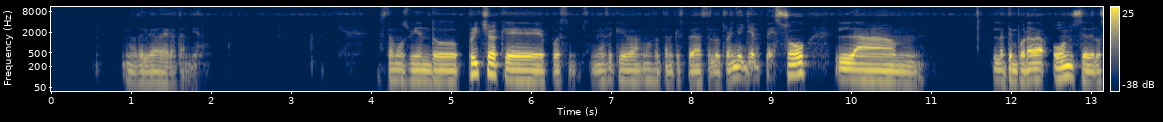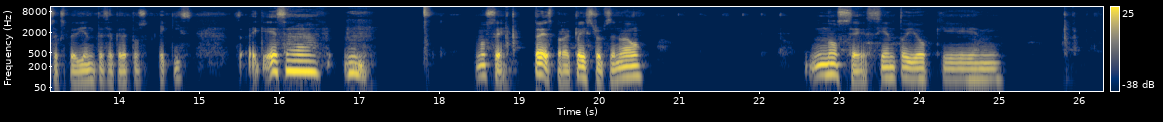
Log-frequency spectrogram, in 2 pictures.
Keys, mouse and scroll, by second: 1.2-2.3 middle drag, 2.4-5.4 drag, 5.4 middle click, 6.0-9.0 drag, 9.2-16.1 drag, 16.1 middle click, 17.9 middle click, 20.1 3, 20.4 middle click, 21.4-23.8 drag, 24.0-26.3 middle drag.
